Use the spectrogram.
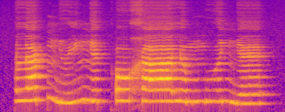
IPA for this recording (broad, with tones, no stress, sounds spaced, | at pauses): l a˦˥ k̚ ɲ ɨ˧˥ j ɲ ɛ˦˥ k̚ ʔ ɔ˧ x aː˧ l ə˧ m ŋ u˧ ə̯ ɲ ɛ˧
